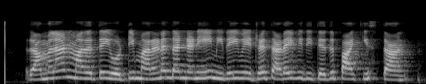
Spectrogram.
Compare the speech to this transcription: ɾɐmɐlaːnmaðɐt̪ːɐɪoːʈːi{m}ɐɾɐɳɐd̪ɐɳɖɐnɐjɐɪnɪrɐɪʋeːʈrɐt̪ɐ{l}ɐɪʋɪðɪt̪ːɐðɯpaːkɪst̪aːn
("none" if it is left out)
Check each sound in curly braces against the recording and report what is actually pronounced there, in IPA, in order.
m, ɽ

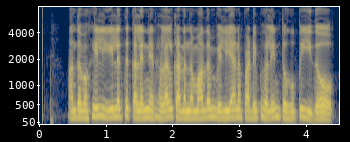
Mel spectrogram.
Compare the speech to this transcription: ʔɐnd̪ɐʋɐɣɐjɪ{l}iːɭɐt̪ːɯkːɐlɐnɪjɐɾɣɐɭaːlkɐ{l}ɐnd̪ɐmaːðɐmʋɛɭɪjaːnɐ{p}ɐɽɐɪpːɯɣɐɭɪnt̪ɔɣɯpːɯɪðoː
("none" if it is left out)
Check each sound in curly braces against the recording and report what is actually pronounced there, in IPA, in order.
l, ɽ, p

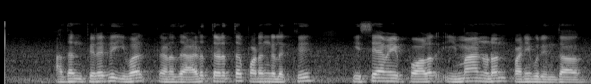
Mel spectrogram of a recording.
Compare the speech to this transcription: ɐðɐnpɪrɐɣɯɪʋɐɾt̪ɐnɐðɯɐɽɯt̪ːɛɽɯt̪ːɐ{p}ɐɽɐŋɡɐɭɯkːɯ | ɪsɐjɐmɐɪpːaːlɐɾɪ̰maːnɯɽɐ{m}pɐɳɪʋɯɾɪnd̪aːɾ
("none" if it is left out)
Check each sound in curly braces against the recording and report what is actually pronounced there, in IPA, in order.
p, n

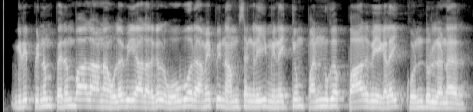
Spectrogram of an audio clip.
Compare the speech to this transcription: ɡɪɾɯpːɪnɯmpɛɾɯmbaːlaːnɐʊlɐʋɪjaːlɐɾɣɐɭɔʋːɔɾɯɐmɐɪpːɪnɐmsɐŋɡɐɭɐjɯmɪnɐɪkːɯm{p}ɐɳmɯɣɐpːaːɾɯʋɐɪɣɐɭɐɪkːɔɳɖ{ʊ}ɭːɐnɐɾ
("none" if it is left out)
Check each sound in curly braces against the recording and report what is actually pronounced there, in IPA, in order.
p, ɯ

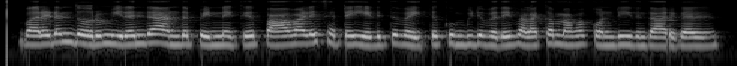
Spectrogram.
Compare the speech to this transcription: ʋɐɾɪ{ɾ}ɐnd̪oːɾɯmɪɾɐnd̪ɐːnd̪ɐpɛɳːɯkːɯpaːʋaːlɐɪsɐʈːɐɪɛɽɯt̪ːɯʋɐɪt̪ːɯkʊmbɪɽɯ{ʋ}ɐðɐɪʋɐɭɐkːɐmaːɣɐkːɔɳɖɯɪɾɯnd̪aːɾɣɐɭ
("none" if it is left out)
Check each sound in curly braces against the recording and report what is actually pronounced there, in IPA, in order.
ɽ, ʋ

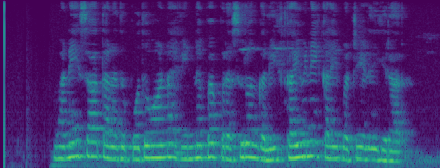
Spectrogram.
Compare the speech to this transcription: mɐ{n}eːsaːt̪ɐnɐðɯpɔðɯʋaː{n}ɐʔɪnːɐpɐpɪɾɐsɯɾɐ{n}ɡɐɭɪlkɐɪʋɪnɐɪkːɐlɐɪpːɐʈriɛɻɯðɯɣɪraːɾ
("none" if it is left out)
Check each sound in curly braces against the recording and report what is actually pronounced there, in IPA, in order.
n, n, ŋ

